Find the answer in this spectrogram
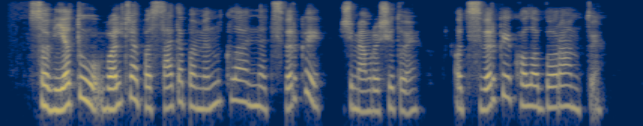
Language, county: Lithuanian, Kaunas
